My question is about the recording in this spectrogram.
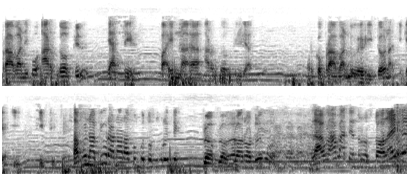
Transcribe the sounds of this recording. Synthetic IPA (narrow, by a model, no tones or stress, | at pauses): pɾʔawanikuʔard̪̥ɔb̥ɪl | jasɪr | pa̰ʔɪnːaɦaʔa̰rd̪̥ɔb̥ɪlja̰sɪr | mɔrɡ̥ɔpɾa̰wa̰nuweɾid̪̥ɔna̰ʔd̪̥ikɛ̰ʔkḭ | sid̥ɪkwḛsapinab̥iuɾanaɾasukut̪ʊstulit̪ɪk̚b̥ablablaɾɔɖ̥ɔikuɾa̰lawawat̪enəɾʊstɔlae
